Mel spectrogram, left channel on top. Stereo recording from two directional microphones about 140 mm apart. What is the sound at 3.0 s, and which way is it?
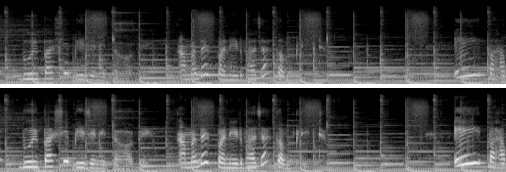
Music, centre (ahead or behind).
